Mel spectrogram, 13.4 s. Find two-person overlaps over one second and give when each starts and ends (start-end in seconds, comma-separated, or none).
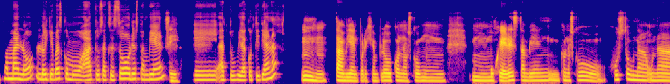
none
